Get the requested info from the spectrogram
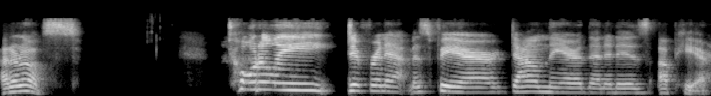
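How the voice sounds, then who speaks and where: The delivery is very slow, with a strong Boston accent. The background is quiet. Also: woman, fairly high pitch for a woman, lively intonation. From Boston area. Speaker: podcast co-host. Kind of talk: casual chat.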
